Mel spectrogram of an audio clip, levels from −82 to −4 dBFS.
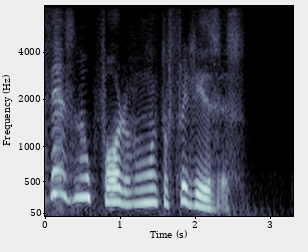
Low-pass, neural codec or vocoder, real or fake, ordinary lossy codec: none; codec, 16 kHz, about 1 kbps, DyCAST, with the encoder's durations; fake; none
